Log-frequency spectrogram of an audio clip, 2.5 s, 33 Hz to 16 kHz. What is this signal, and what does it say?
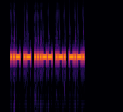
Morse code, heard as a keyed tone, about 44 wpm, 700 Hz. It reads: UA3RC
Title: DXCC-100 Call Signs - 5 Characters - 45wpm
